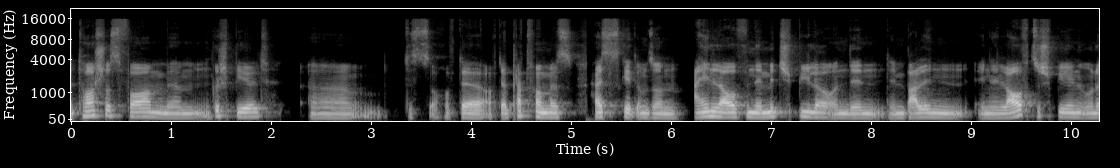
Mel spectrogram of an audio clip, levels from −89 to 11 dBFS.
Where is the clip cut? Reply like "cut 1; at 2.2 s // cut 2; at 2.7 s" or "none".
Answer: cut 1; at 1.4 s // cut 2; at 5.2 s // cut 3; at 6.2 s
